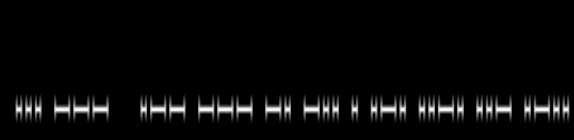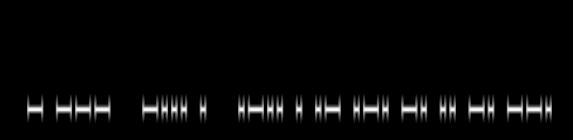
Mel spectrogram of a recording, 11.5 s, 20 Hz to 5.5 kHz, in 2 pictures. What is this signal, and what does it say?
Morse code, heard as a keyed tone, about 25 wpm, 600 Hz. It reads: SO WONDERFUL TO BE LEARNING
